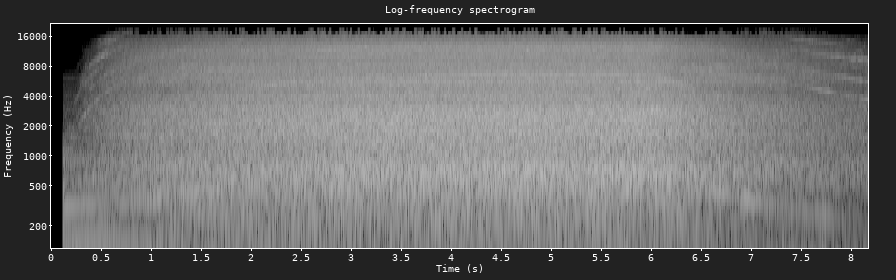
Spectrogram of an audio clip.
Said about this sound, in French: Qu'entends-tu Est-ce le bruit d'un aspirateur ou d'une voiture On entend le bruit d'un aspirateur.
